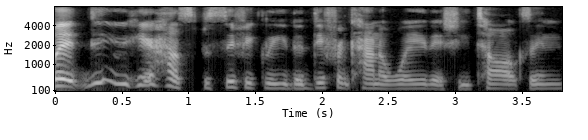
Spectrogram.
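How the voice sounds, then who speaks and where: Heard with a dry, close sound with no echo and a quiet background, a woman with an American accent speaks fairly quickly at a very deep, low pitch. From US South. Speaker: spiritual content creator. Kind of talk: casual vlog monologue. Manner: animated.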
